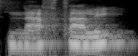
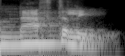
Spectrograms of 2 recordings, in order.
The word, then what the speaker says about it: Naphtali: want a title for this um topic it's naftali naftali or naphtali or however you want to pronounce it so naftali means wrestlings naphtali means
